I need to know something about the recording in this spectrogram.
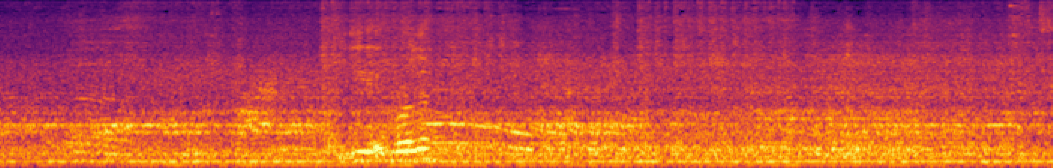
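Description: Video game sounds play steadily from a television's speakers.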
